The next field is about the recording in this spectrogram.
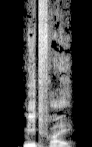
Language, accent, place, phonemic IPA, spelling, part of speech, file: German, Germany, Berlin, /ˈmiːtˌfʁaɪ̯/, mietfrei, adjective, De-mietfrei.ogg
- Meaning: rent-free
